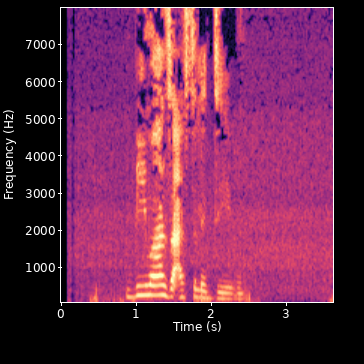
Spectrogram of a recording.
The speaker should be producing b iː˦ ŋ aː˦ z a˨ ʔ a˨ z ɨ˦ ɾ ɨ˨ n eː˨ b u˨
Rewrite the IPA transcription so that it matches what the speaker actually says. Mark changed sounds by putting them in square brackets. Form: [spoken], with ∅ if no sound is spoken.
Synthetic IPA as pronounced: b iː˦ [m] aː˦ z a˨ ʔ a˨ [s] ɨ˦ [l] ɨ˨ [d] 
